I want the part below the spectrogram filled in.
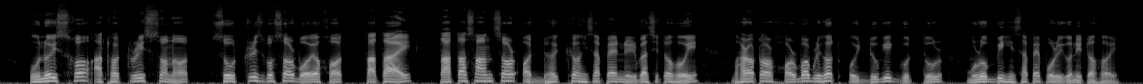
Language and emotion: Assamese, neutral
